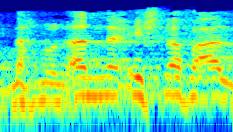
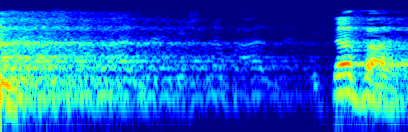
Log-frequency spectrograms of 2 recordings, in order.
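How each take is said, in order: First: Said in the usual way. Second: Repeats the question in a low hush; whispered question. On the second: Shown as a demonstration. Teacher repeats his question to the class in a hushed whisper. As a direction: drop to a near whisper, slow.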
